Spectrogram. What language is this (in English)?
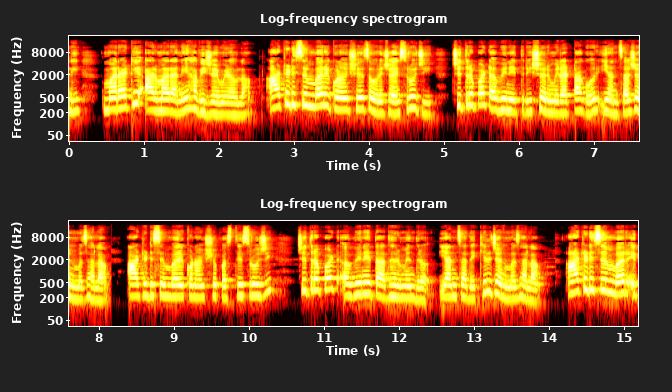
Marathi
